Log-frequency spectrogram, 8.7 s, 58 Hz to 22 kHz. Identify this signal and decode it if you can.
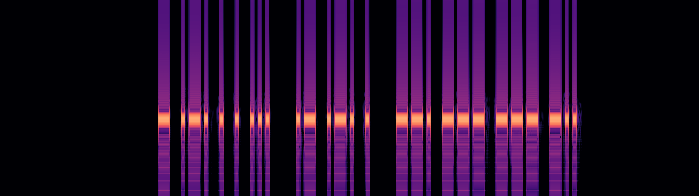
Morse code, heard as a keyed tone, about 25 wpm, 600 Hz. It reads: TREES ARE GOOD
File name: PR405 25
